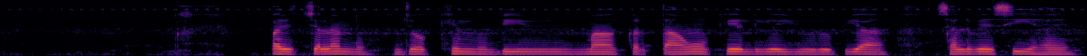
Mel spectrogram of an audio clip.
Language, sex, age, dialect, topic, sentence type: Hindi, male, 18-24, Awadhi Bundeli, banking, statement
